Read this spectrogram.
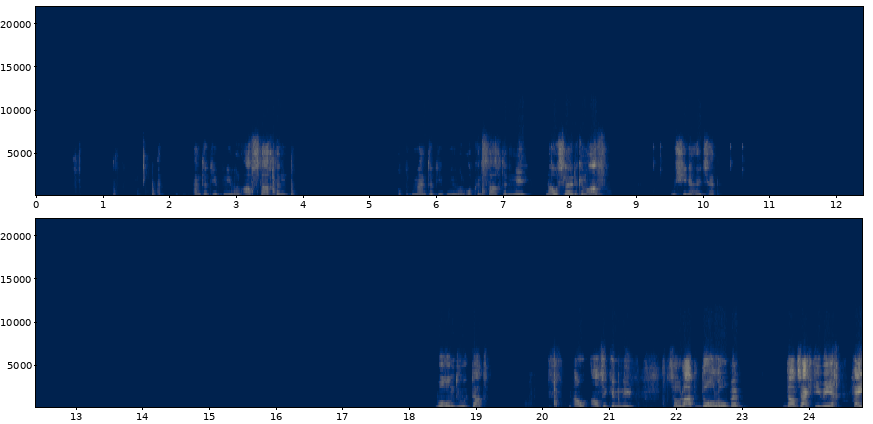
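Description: An older man talks calmly into a close microphone, with pauses.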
